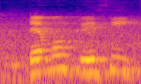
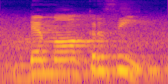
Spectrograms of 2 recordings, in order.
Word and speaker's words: democracy: एक वर्ड आप लोग गलत प्रोनाउंस कर रहे हैं बार बार, वो ये है डेमोक्रेसी। गलत है, डेमोक्रेसी। डेमो नहीं होता है, डेमो, डेमोक्रेसी। देखिए मैं आपको रूल बता दूं, डेमो के बाद हल्का सा अ आएगा, देन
